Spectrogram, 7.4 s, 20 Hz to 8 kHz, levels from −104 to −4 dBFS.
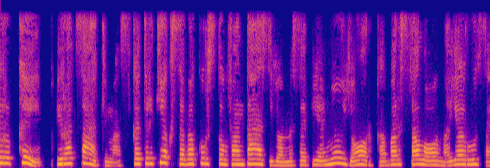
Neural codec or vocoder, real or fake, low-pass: none; real; 7.2 kHz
